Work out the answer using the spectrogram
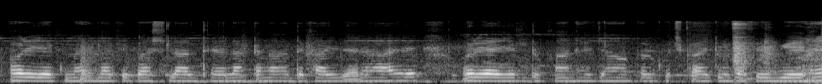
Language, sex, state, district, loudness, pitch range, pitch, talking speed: Hindi, male, Chhattisgarh, Bilaspur, -19 LUFS, 155-160 Hz, 155 Hz, 145 wpm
